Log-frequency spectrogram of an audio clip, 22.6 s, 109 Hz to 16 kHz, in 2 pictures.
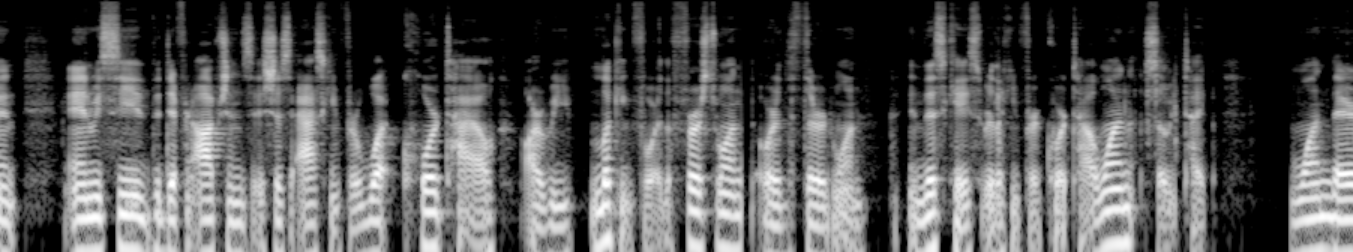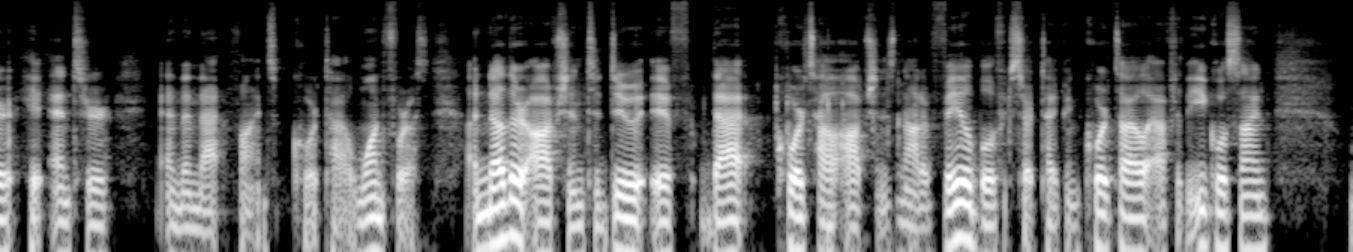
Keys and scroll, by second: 8.2 1, 9.6 shift+0, 11.3 Return, 16.5-20.1 typing.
